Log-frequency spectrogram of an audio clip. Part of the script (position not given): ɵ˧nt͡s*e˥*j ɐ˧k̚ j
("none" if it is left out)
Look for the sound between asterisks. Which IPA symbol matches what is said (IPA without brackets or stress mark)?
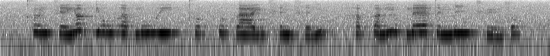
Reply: e˨˥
